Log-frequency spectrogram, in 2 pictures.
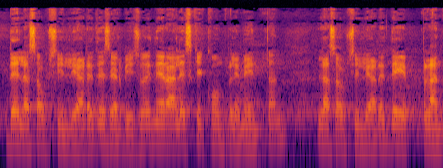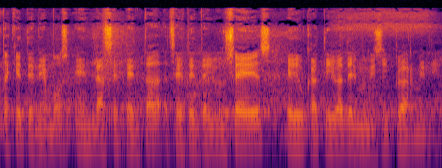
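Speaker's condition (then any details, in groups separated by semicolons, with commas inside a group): No condition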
